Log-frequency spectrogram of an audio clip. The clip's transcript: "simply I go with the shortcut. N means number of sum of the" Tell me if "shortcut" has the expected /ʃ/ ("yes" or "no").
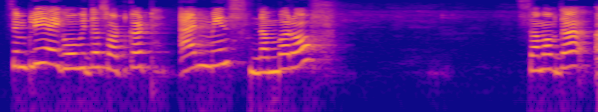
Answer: no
